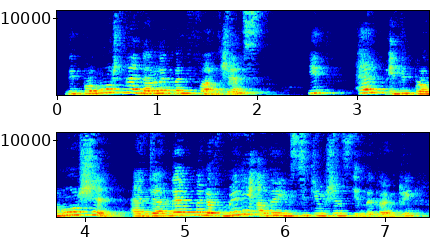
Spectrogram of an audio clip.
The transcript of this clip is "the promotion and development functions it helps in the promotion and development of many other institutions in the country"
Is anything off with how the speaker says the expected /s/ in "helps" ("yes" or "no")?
yes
